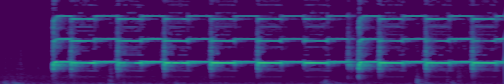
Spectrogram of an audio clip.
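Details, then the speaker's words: Burglar alarm sound bomb and strobe mounted in a vented bell box, test run: after a brief silence a loud, piercing high tone pulses about twice a second without faltering, so the siren is working normally. "So I've got my sound bomb and my strobe in here, my vented bell box, so I'm going to see what it sounds like."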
